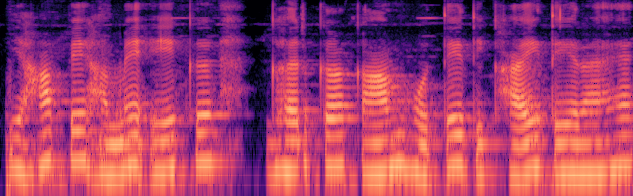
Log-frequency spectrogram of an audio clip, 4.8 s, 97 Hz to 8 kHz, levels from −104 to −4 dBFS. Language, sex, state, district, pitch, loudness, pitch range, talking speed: Hindi, female, Bihar, Saharsa, 170 Hz, -25 LUFS, 160-190 Hz, 150 wpm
